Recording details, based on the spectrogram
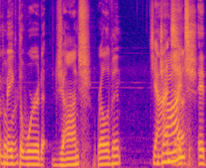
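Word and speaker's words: Junj: Jaunch. It's pronounced jaunch, but it's spelled J-U-N-J.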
